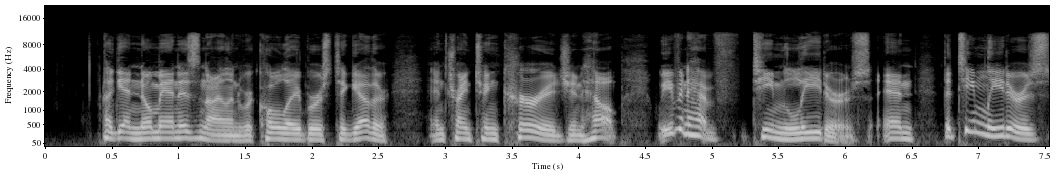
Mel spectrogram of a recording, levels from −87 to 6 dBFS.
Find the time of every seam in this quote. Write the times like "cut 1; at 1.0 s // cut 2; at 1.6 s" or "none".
cut 1; at 3.0 s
